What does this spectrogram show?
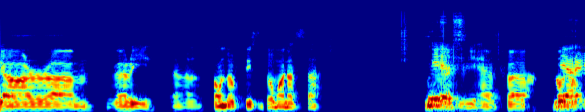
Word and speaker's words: Domanassa: Can you pronounce it? Domanassa.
